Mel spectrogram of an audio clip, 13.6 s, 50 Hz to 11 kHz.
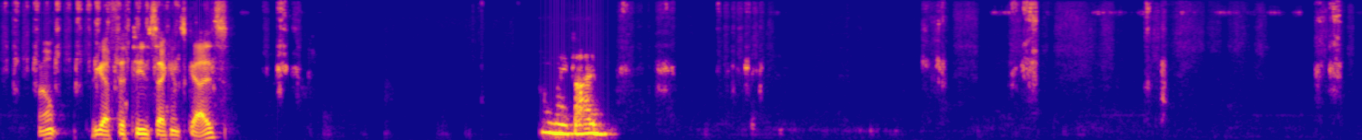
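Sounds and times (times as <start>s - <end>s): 
pencil scratching on paper while drawing: 0.0s - 3.1s, 6.2s - 7.8s, 9.2s - 13.6s
speech: 0.1s - 2.4s, 5.4s - 6.3s.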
